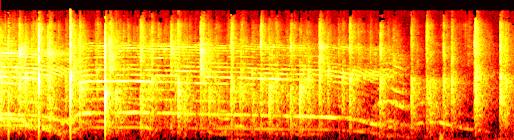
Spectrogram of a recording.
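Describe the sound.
An audience claps to welcome a guest onto a stage. Sharp, irregular claps pop through the whole clip over a drawn-out voice that fades partway through.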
